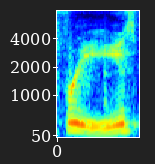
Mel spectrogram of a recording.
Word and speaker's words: Fries: because, you know, like, obviously it looks like Fries, but it's pronounced Freeze, but then his villain name is Mr.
